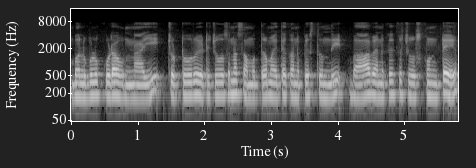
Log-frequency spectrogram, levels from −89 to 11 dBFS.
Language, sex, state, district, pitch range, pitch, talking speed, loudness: Telugu, female, Andhra Pradesh, Guntur, 165-180 Hz, 170 Hz, 125 wpm, -17 LUFS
